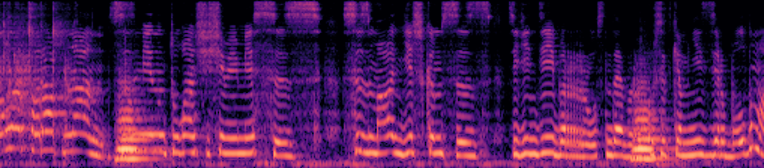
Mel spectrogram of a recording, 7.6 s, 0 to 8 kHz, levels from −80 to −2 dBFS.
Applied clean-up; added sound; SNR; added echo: none; Brass instrument; -2 dB; reverberation time 0.4 s.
